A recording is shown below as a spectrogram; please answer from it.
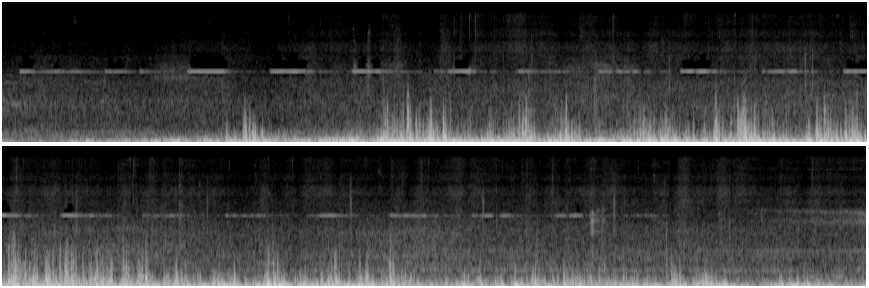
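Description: A truck's reversing alarm beeping repeatedly over the low rumble of its engine, which grows louder about a second in; the beeping stops about a second before the end.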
